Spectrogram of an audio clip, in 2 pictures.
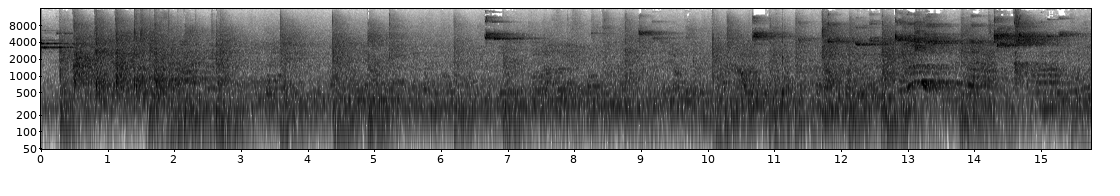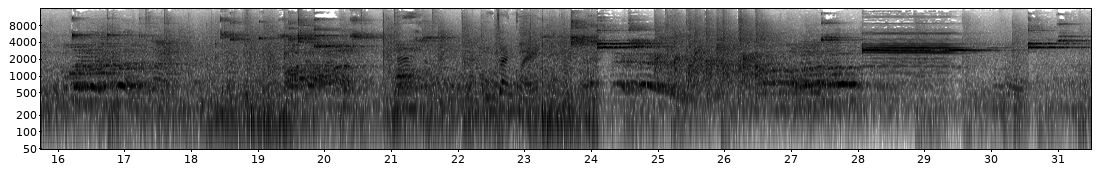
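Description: A basketball bouncing on a hardwood gym floor again and again during play, mixed with players' shouts and calls, all echoing in a large indoor hall.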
